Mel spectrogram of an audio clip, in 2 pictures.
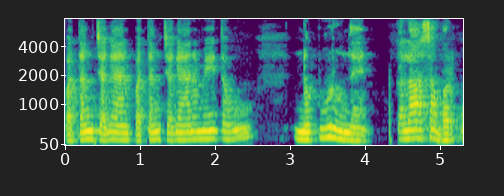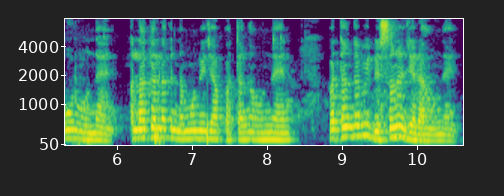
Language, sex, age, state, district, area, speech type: Sindhi, female, 60+, Gujarat, Surat, urban, spontaneous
